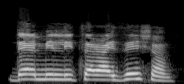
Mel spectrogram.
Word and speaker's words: demilitarisation: DEMILICARISATION. Okay. Can you pronounce the word? DEMILITARISATION. Yes, yes, yes. RISA. Okay, SATION. Yes. Can you pronounce the word now? Okay, demilitarization.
